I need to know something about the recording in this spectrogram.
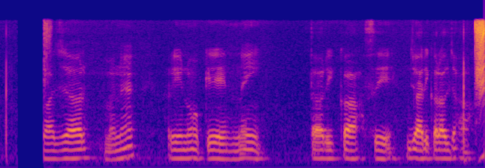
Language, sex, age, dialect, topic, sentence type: Magahi, male, 25-30, Northeastern/Surjapuri, banking, statement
